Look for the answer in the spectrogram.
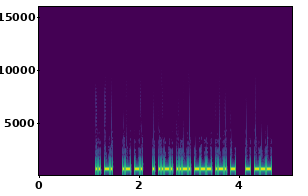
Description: Morse code, heard as a keyed tone, about 40 wpm, 700 Hz. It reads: IN AN EFFORT TO
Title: Sets of 4 Words 40wpm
